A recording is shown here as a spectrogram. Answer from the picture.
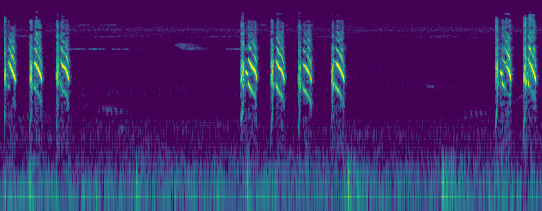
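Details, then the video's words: Young parrot giving rasping, scratchy squawks in short rapid bursts of three, five and two notes, separated by pauses of about two seconds, with a soft background hiss. "Baby Parrot Natural Sounds"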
